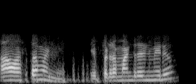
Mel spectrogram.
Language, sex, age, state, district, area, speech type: Telugu, male, 18-30, Andhra Pradesh, East Godavari, rural, conversation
